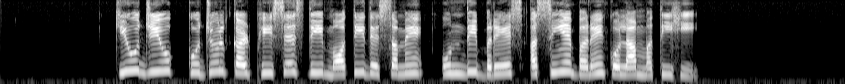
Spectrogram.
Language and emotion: Dogri, neutral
